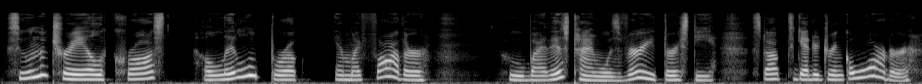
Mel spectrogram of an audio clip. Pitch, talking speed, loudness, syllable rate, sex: 245 Hz, 155 wpm, -16 LUFS, 4.4 syllables/s, female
